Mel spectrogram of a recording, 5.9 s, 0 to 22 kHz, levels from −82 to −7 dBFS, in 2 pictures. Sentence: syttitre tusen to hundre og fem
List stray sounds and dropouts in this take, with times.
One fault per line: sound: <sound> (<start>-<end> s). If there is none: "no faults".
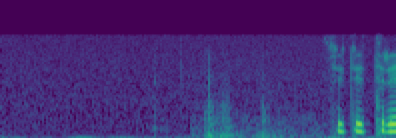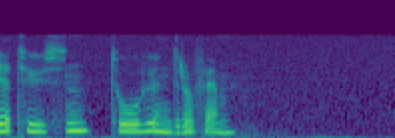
sound: thud (1.5-2.3 s)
